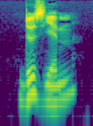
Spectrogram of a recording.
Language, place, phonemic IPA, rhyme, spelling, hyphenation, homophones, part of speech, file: French, Paris, /dø.zjɛm/, -ɛm, deuxième, deu‧xième, deuxièmes, adjective, Fr-deuxième.ogg
- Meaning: second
